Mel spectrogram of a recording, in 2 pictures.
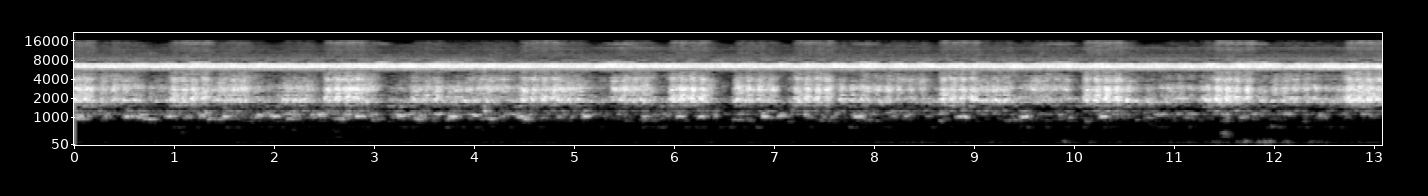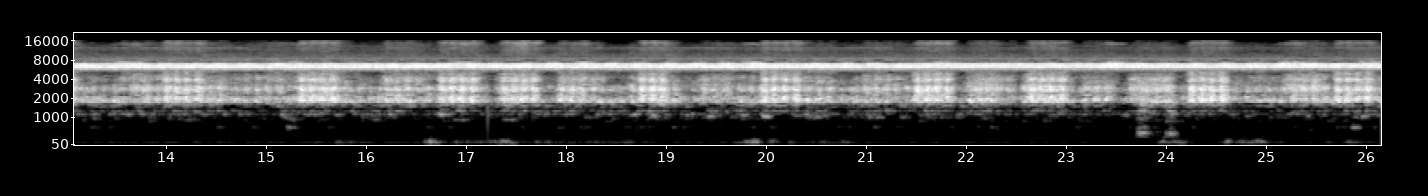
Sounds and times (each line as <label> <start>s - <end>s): Swamp Crickets 0.0s - 26.1s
